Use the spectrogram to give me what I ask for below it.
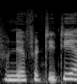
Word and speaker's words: Nefertiti: And I think when they did the analysis of Nefertiti, am I saying her name right? Yeah.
